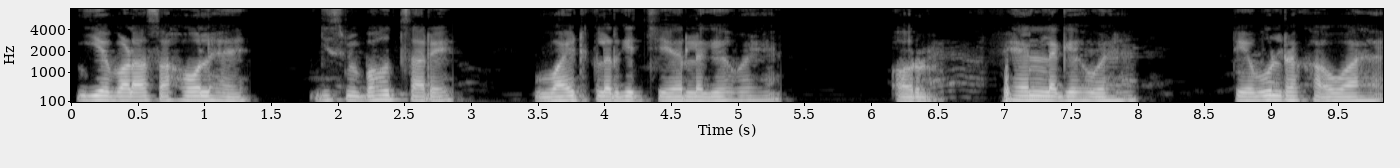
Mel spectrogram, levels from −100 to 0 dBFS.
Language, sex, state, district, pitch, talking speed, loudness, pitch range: Maithili, male, Bihar, Supaul, 125 Hz, 140 wpm, -25 LUFS, 120-135 Hz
